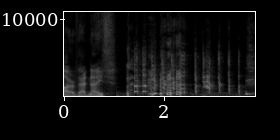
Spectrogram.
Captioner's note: laugh; laughs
